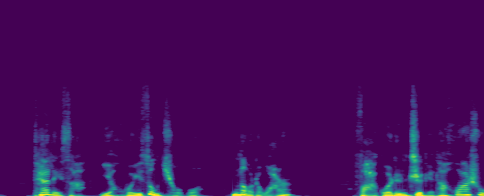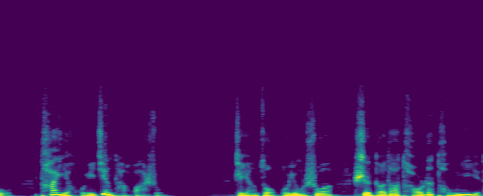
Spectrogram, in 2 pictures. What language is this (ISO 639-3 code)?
zho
